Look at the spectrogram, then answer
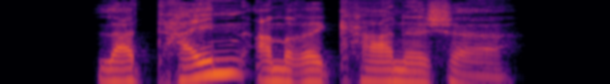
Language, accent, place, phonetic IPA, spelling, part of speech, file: German, Germany, Berlin, [laˈtaɪ̯nʔameʁiˌkaːnɪʃɐ], lateinamerikanischer, adjective, De-lateinamerikanischer.ogg
- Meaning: inflection of lateinamerikanisch: 1. strong/mixed nominative masculine singular 2. strong genitive/dative feminine singular 3. strong genitive plural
